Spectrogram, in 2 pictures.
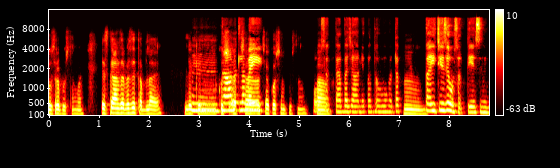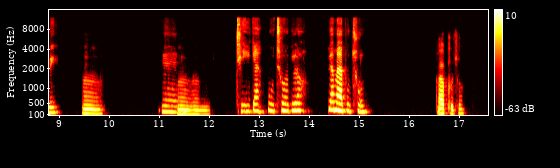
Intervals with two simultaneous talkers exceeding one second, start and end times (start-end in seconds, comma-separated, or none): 2.9-4.2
